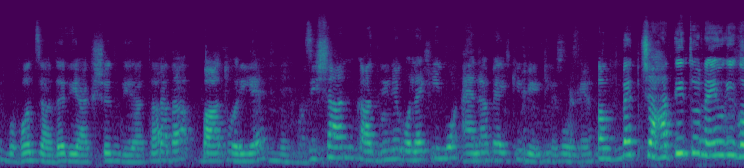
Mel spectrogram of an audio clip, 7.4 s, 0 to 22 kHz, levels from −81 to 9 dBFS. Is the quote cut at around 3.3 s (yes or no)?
no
